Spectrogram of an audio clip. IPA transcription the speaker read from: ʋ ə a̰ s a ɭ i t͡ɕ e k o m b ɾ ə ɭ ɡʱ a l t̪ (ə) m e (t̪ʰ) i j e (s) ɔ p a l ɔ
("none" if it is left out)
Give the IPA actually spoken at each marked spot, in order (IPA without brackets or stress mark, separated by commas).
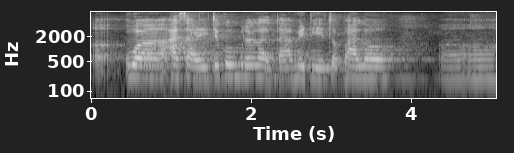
a, t̪, t͡s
